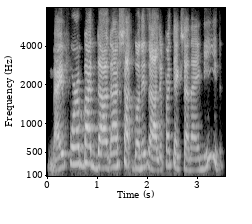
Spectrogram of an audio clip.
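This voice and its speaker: A woman's voice: on the high side, sing-song, unhurried, fairly bright tone, heavily acted. A woman playing a feisty, independent elderly farm woman with a Jamaican accent in a radio drama, firm and teasing. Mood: amused, firm.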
